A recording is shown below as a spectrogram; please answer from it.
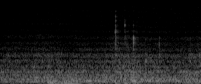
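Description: Quiet room tone with a faint steady low hum, and a couple of faint clicks about a second in.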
